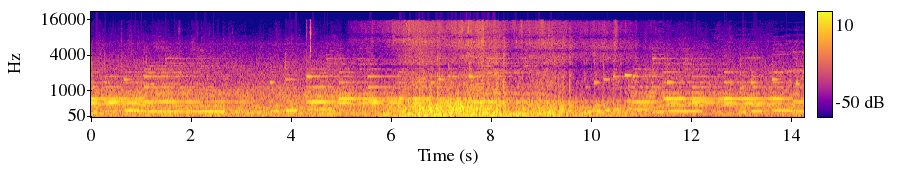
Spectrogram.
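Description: A train from the video game Persona 5 rides along and pulls into a station, with a steady rumbling drone, tonal hums and faint clatter building to a louder middle swell before settling, with no talk over it.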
